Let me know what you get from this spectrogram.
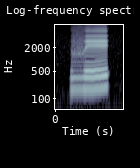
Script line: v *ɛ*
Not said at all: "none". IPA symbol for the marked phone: e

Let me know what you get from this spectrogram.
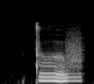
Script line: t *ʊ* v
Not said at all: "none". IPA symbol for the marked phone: ʊ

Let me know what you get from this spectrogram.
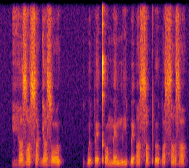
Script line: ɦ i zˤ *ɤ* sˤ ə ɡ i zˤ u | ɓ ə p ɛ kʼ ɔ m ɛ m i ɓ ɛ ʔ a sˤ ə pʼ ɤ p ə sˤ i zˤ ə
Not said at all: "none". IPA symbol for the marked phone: ɤ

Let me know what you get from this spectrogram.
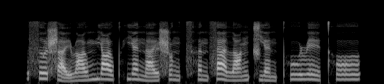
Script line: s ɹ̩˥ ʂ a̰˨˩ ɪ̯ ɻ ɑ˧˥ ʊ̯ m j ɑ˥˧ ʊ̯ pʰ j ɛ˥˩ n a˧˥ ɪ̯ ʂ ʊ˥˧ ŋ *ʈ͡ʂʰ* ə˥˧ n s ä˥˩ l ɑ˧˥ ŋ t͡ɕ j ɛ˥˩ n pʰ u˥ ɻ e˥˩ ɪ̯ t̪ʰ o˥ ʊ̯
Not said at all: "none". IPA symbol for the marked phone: t͡sʰ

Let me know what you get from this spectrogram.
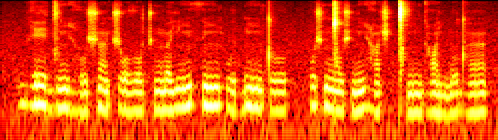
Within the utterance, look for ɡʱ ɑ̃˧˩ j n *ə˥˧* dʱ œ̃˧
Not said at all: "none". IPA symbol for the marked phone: ʊ˥˧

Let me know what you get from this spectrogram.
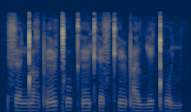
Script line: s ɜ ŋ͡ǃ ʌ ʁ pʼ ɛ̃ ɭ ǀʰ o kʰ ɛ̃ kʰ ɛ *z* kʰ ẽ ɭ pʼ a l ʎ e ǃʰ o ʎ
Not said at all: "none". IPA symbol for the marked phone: s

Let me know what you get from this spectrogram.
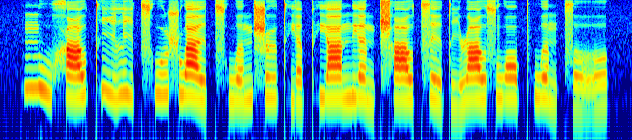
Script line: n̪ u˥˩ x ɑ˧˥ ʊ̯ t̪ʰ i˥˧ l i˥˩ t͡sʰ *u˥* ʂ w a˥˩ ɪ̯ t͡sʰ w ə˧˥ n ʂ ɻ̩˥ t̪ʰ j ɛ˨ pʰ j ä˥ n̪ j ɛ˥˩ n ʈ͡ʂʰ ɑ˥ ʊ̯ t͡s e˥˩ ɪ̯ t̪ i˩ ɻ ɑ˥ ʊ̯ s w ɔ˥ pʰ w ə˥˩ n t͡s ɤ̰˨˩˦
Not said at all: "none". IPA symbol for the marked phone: u˥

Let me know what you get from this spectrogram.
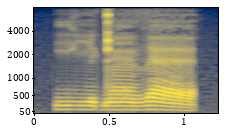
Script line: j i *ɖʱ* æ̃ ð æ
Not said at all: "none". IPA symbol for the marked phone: ɖ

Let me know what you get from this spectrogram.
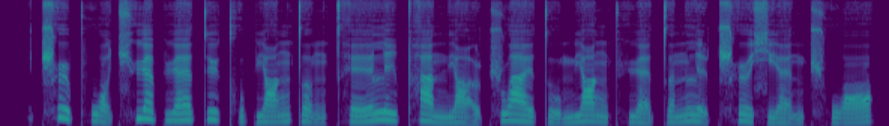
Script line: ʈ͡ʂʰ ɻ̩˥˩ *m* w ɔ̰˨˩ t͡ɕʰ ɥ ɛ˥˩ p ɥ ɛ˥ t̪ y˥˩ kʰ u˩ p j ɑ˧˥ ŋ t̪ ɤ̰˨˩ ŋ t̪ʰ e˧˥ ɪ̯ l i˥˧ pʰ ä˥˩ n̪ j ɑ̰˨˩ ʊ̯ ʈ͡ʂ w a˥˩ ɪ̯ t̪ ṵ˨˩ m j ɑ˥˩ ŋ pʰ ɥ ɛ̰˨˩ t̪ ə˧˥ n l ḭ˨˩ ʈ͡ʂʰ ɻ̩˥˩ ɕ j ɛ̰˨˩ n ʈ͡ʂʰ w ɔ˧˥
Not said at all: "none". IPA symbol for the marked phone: pʰ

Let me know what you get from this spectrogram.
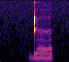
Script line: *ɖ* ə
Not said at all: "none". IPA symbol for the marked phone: ɖ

